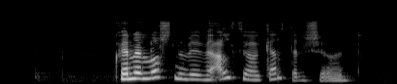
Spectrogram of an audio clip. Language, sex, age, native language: Icelandic, female, 20-29, Icelandic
